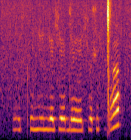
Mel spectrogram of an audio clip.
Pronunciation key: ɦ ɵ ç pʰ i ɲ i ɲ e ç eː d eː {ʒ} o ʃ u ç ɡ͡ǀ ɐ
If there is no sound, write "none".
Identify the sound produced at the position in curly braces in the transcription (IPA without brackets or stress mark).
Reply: ç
